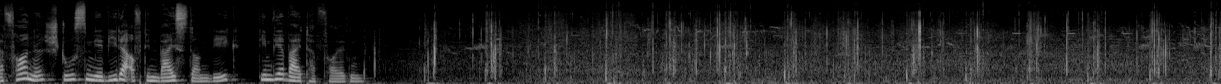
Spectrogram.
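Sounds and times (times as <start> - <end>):
speech: 0.0 - 3.8
footsteps walking along a riverbank: 3.6 - 12.2.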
